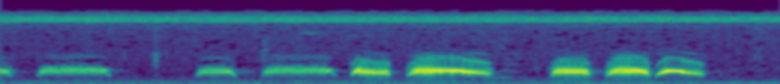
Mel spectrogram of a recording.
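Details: Spotted dove, a ground decoy bird, starts with soft level coos that build into louder, rough, bending coos in quick succession toward the end, with a faint steady hiss behind.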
